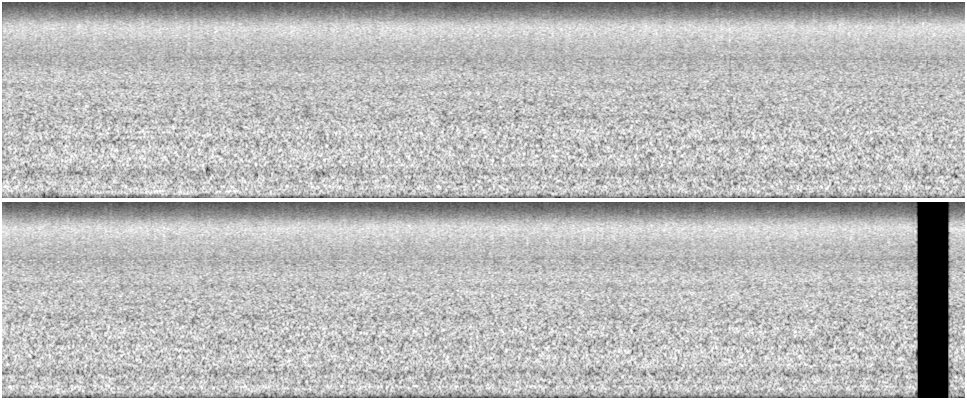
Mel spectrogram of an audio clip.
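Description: Steady rain falling on dense foliage, an even hiss of drops. It cuts out completely for about half a second near the end.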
